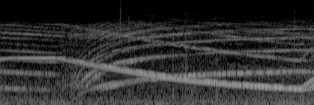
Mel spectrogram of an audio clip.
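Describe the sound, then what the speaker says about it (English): A siren wails at a farm follower parade, its tone sweeping down and rising again over a few seconds, loud and steady over faint vehicle rumble, with no talking. "We got lights, we got sirens."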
